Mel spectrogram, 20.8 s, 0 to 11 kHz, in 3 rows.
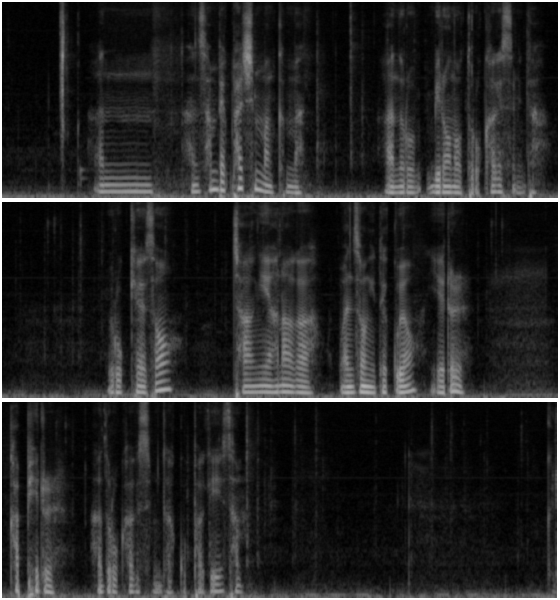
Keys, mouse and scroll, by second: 2.8 KP_3, 3.2 KP_8, 3.2 KP_0, 4.6 space, 4.9 shift+middle click, 5.8 scroll down 1, 6.2 click, 6.6 middle click, 7.5 click, 7.9 middle click, 9.4 middle click, 10.1 click, 10.5 shift+middle click, 11.9 m, 13.1 ctrl+click, 16.2 KP_3, 17.2-17.6 scroll down 1, 17.7 shift+middle click, 18.8 scroll up 1, 19.7 middle click, 20.5-20.8 shift+middle drag.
